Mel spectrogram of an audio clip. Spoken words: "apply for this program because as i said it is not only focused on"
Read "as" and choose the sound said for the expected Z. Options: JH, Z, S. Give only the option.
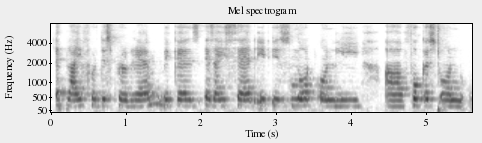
Z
